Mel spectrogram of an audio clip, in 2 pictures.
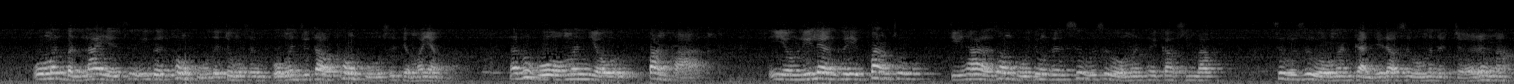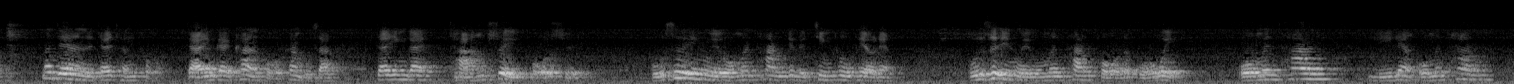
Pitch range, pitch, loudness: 185-255 Hz, 215 Hz, -24 LUFS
